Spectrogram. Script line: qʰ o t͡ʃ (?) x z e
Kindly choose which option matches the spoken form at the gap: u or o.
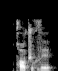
u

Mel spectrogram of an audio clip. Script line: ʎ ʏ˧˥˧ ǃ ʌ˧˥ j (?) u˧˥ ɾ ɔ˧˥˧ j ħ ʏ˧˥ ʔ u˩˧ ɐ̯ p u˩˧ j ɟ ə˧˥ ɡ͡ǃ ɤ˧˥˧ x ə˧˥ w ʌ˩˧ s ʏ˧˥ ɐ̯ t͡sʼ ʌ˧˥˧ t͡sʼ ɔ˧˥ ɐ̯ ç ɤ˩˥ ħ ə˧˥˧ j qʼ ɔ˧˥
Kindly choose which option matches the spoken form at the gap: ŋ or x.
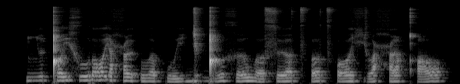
x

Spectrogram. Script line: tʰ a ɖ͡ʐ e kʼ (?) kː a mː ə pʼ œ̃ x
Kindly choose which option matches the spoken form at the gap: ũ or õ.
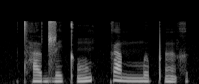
õ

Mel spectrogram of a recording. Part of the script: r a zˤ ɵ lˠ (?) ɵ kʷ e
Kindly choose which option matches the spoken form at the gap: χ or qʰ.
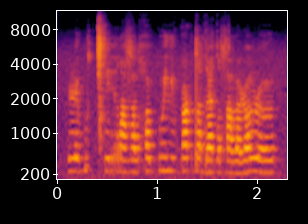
χ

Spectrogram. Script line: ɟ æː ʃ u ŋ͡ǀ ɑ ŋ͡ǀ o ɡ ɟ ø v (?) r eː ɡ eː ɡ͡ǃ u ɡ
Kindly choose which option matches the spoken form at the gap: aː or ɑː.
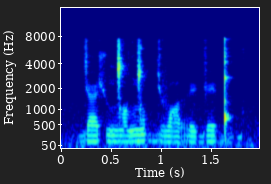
ɑː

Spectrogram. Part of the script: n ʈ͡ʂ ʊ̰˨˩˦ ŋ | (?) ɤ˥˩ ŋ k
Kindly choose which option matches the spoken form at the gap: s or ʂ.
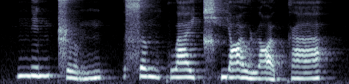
s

